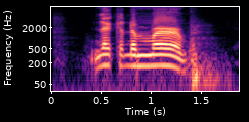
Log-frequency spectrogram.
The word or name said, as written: nek nr-mrm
